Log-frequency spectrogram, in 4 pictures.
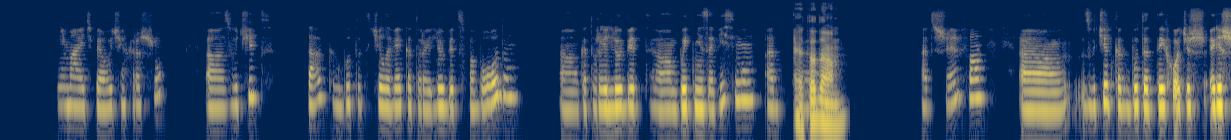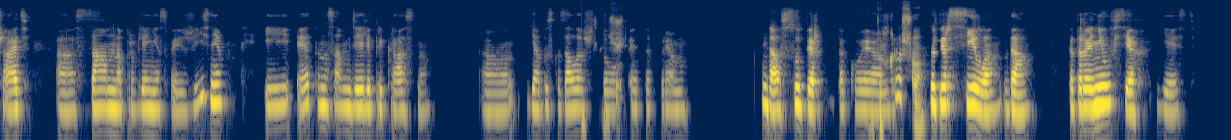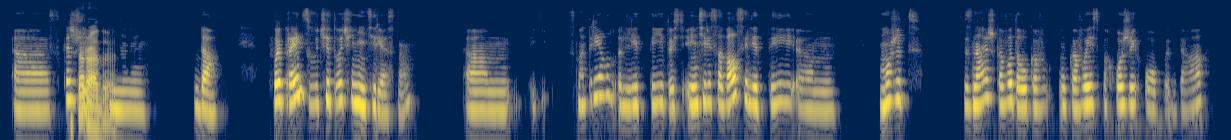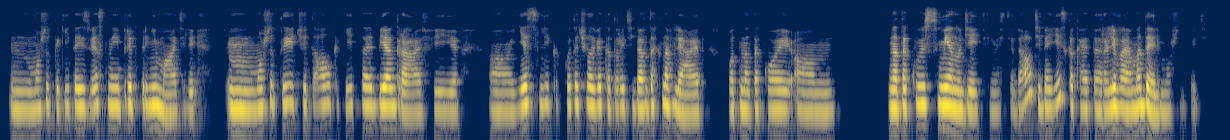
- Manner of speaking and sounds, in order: other background noise; tapping
- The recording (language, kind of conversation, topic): Russian, advice, Как понять, стоит ли сейчас менять карьерное направление?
